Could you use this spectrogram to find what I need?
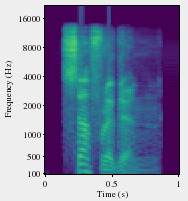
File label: "suffragan", British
